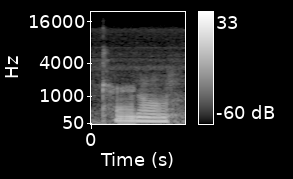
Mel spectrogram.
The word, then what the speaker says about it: colonel: Especially because it's when you pronounce it, it sounds like it has an R somewhere, but it doesn't.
